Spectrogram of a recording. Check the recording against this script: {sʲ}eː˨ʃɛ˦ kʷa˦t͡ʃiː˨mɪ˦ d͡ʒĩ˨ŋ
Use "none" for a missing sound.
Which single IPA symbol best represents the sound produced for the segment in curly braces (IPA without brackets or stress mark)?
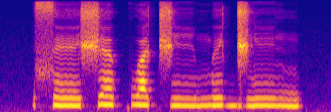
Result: s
